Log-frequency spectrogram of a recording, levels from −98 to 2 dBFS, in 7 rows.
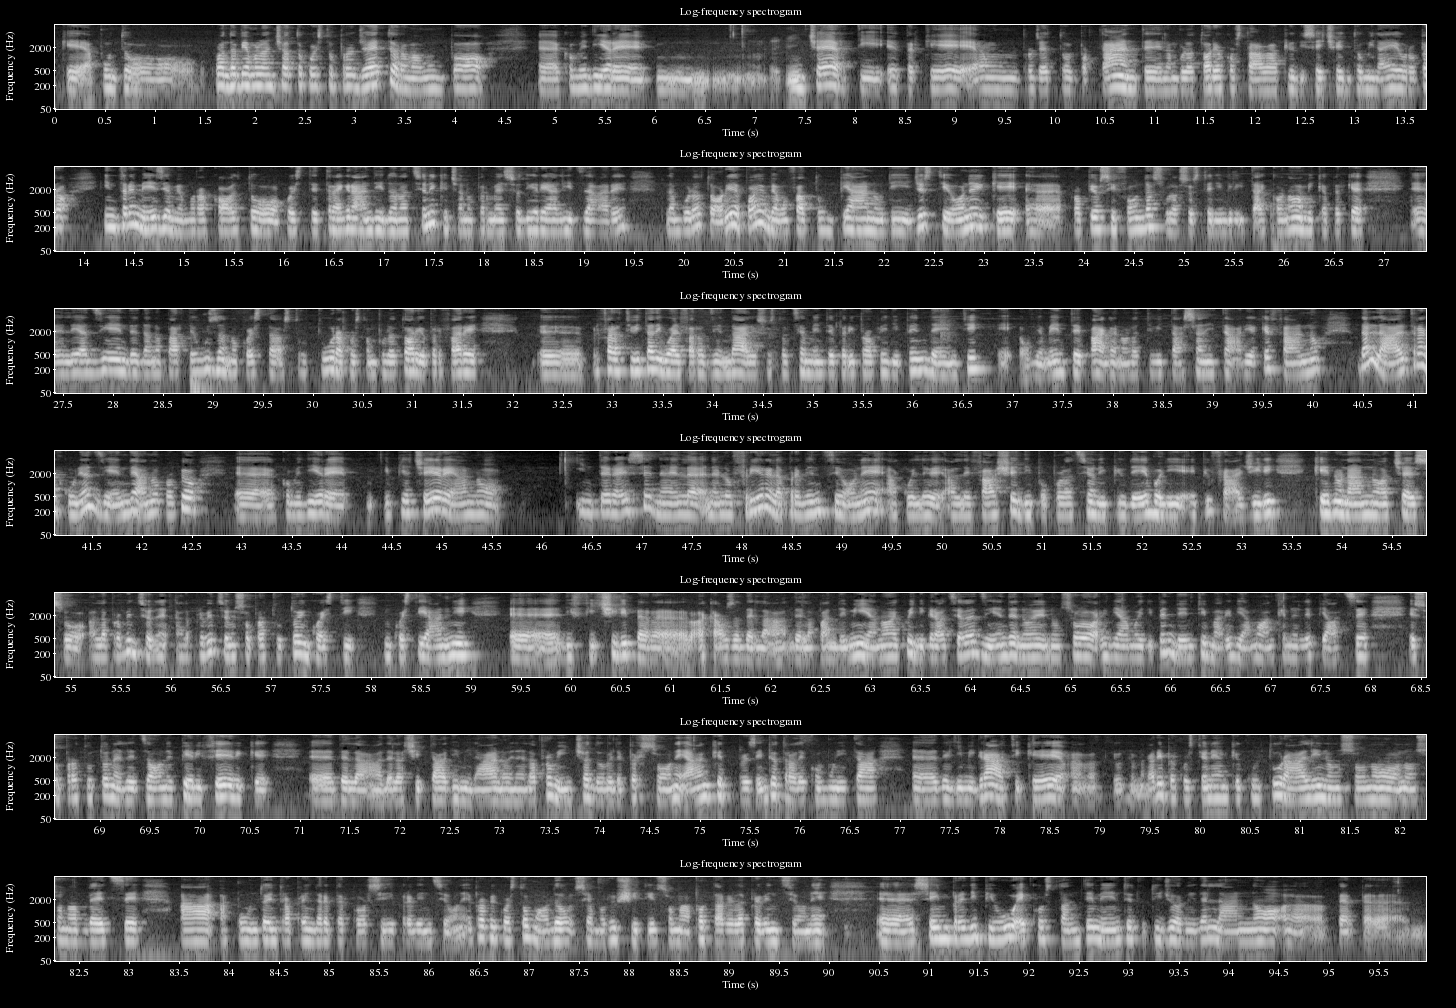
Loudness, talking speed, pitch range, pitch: -19 LUFS, 145 wpm, 160-185 Hz, 165 Hz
